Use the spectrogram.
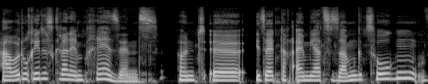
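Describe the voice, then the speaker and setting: A woman talks at a fairly quick pace with hardly any pauses and lively intonation. Hers is an ordinary speaking voice at a medium pitch. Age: 30s. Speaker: podcast host. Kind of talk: casual chat. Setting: studio.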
